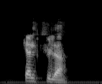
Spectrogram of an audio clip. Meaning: third-person singular past historic of calculer
- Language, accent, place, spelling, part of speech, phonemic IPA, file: French, France, Lyon, calcula, verb, /kal.ky.la/, LL-Q150 (fra)-calcula.wav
